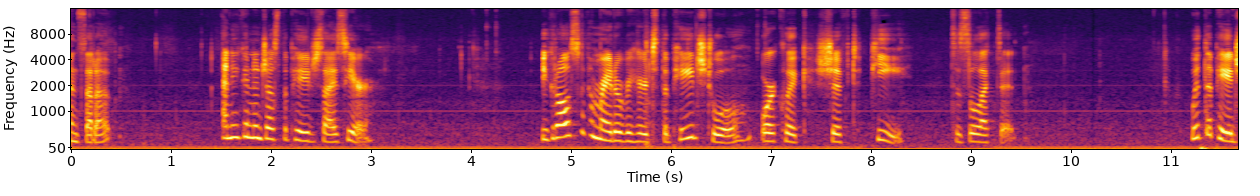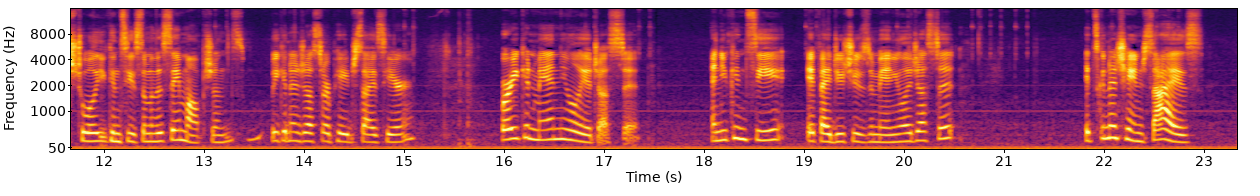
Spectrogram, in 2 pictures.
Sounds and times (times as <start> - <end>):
Speech: 0.0 - 0.5, 1.4 - 3.1, 4.7 - 9.6, 11.2 - 15.2, 16.0 - 17.4, 18.1 - 20.6, 21.8 - 23.0.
